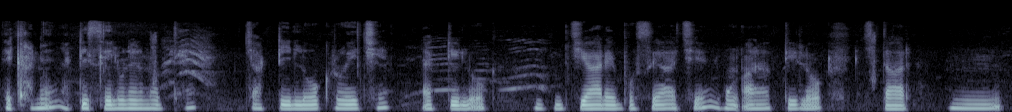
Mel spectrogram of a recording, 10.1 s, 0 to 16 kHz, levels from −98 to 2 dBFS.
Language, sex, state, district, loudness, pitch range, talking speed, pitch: Bengali, male, West Bengal, Purulia, -33 LUFS, 125-145 Hz, 125 wpm, 130 Hz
